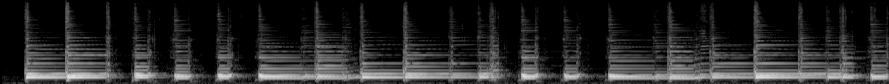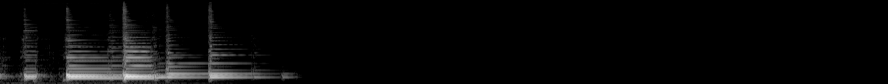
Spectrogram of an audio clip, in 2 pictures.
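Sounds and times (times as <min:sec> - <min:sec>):
ukulele strumming: 0:00.0 - 0:11.9.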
